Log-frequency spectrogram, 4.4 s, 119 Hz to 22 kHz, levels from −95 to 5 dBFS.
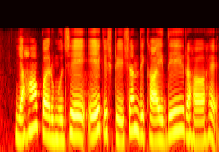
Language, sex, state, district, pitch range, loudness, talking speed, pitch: Hindi, female, Madhya Pradesh, Katni, 185-230 Hz, -16 LUFS, 125 wpm, 210 Hz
